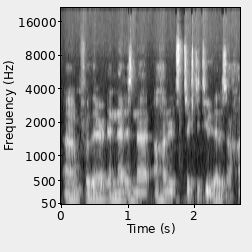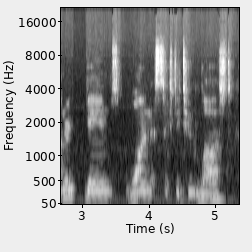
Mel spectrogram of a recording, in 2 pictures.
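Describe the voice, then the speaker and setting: A man co-hosting a casual sports podcast, talking with lots of fillers and restarts and getting excited about baseball. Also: medium pitch, normal speed, slight background noise. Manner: rambling, many fillers and restarts. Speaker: podcast co-host.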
